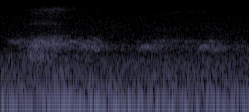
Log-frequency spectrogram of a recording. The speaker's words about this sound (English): Raven overhead. Love this. Oh, crow. That was raven. It's okay. Oh, maybe both. Anyway, the sound of the wings always moves my heart.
